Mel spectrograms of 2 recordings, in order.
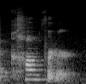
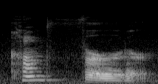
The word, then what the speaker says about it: comforter: This is a comforter. Pronunciation, comforter. Comforter. The stress is on the first syllable. It's 3 syllables.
